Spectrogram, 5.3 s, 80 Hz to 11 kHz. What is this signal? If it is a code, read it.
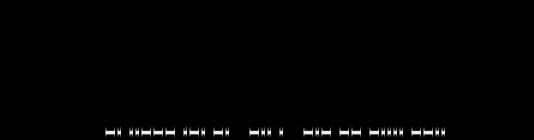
Morse code, heard as a keyed tone, about 37 wpm, 700 Hz. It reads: N2RN DE KM6Z
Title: USA Callsign DE Callsign - 4 Characters - 40wpm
